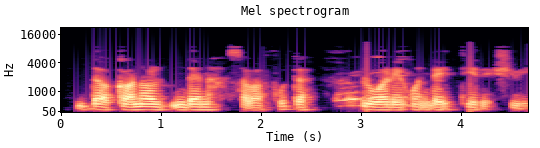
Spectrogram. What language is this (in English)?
Pashto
